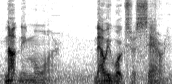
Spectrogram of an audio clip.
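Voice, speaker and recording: A man's voice: sits low, lively intonation, brisk, pushed and bright, a little hiss or hum, exaggerated voice. A man voicing a confident, determined alien police investigator in a video game.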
